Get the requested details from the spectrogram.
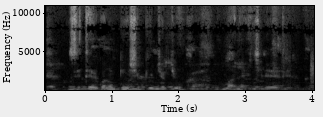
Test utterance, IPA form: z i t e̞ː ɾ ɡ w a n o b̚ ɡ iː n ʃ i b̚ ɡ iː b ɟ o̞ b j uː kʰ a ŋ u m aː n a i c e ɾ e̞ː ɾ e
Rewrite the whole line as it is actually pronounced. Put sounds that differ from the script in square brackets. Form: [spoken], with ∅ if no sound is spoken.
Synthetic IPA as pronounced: z i t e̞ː ɾ ɡ w a n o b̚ ɡ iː n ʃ i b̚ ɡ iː b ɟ o̞ b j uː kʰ a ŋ u m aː n a i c [i] ɾ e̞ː ɾ e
